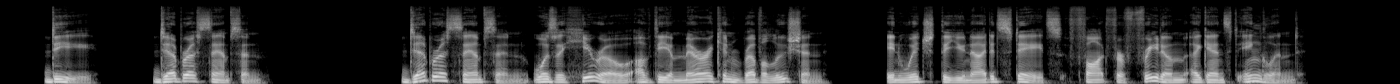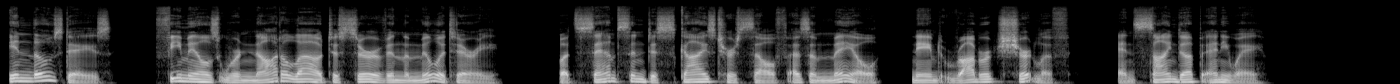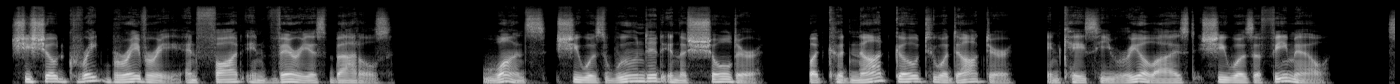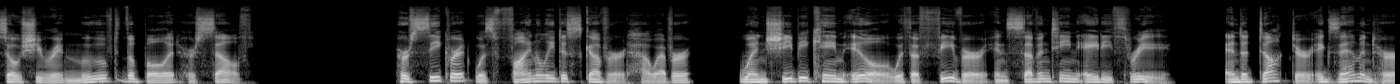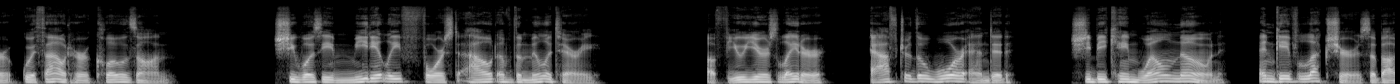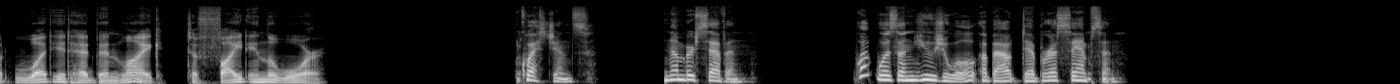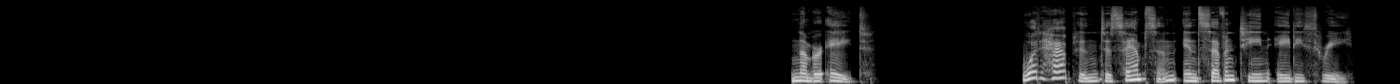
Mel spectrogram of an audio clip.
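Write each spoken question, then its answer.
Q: What was unusual about Deborah Sampson?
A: She was a woman who disguised herself as a man to fight in the military.

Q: What happened to Sampson in 1783?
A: She got a fever, a doctor discovered she was a woman, and she was forced out of the military.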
